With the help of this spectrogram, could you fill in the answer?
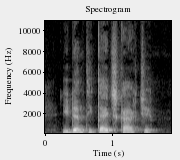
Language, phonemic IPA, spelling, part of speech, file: Dutch, /ˌidɛntiˈtɛitskarcə/, identiteitskaartje, noun, Nl-identiteitskaartje.ogg
- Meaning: diminutive of identiteitskaart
